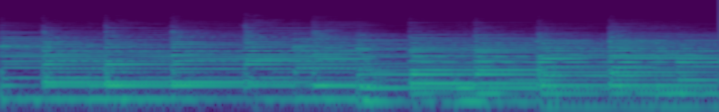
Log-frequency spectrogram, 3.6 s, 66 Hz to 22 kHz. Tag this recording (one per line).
loop
bigbeat
big
funky
grand
grandpiano
klavier
beat
132
piano
funk
steinway
steinweg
